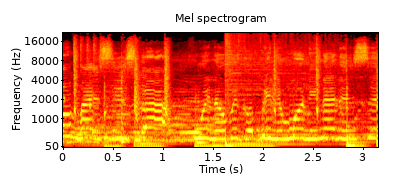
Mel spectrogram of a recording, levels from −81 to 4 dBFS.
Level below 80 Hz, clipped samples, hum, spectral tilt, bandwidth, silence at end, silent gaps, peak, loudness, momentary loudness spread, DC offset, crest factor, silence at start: -22 dBFS; under 0.1%; none; -4 dB/octave; over 20 kHz; 0 s; none; 0 dBFS; -12 LUFS; 2 LU; under 0.1%; 12 dB; 0 s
